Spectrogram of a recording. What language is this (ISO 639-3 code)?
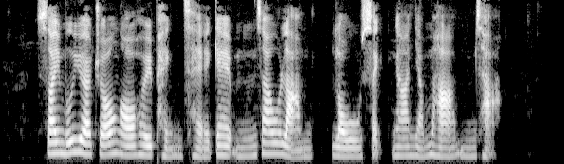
yue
